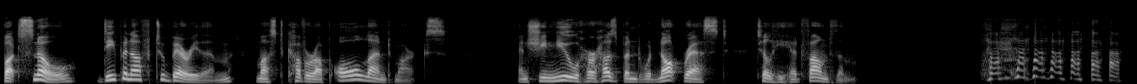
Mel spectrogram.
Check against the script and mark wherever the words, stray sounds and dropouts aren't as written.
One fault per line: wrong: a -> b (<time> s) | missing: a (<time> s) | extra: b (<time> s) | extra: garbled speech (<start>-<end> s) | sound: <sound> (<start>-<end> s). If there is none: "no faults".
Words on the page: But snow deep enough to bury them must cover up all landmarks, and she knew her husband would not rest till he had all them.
wrong: all -> found (8.0 s)
sound: laugh (9.8-11.2 s)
